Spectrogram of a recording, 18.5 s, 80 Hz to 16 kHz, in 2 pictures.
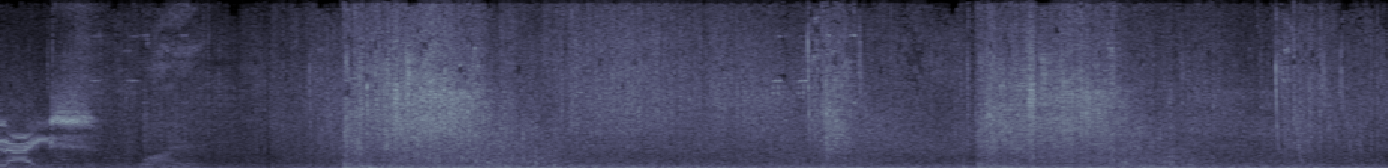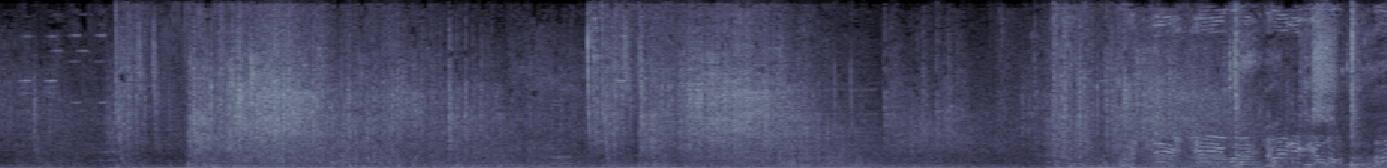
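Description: Video game explosions from MechWarrior 5 as a destroyed mech target blows apart, loud heavy booms and bursts layered over sustained battle noise and rumbling, with spoken voices heard alongside.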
